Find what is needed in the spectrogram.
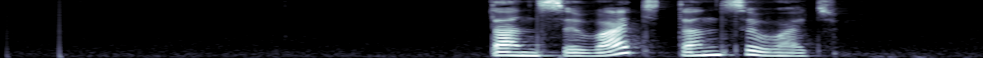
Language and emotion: Russian, positive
